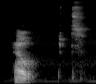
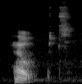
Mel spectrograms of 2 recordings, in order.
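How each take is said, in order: Both takes have the same delivery.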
